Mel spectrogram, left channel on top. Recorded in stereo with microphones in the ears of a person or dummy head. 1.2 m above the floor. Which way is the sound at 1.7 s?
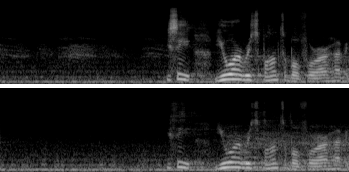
85° left.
